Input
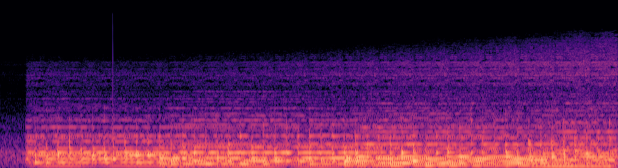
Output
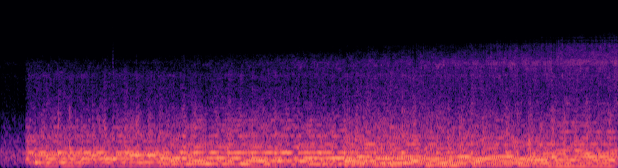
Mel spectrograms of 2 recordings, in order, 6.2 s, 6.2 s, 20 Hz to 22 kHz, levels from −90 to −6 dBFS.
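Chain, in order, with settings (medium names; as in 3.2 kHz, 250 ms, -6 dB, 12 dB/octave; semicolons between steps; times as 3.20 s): saturation -25 dBFS, distortion -9 dB; 2.46–4.81 s: frequency-shifting echo 132 ms, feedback 30%, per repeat -150 Hz, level -9 dB; Speex 15 kbps 32 kHz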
